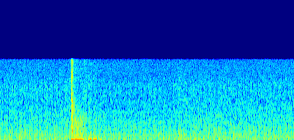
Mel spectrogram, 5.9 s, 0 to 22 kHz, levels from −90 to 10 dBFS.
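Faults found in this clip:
Speech arrives as a standard narrowband telephone signal consistent with G.711 A-law coding at 64 kbps. The band stops at about 3.8 kHz, and the coding leaves only faint quantisation noise that tracks the level of the speech.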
